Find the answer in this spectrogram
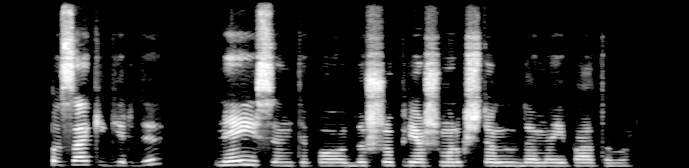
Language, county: Lithuanian, Vilnius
